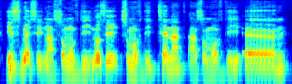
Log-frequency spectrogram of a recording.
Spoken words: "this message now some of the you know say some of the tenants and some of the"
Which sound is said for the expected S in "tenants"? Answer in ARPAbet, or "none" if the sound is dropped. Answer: none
